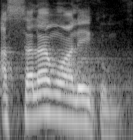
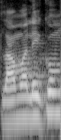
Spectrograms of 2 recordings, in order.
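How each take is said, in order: First: Every syllable, including the opening, is said. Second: The opening and linking vowels are dropped. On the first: The speaker calls it right. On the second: The speaker calls it wrong.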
